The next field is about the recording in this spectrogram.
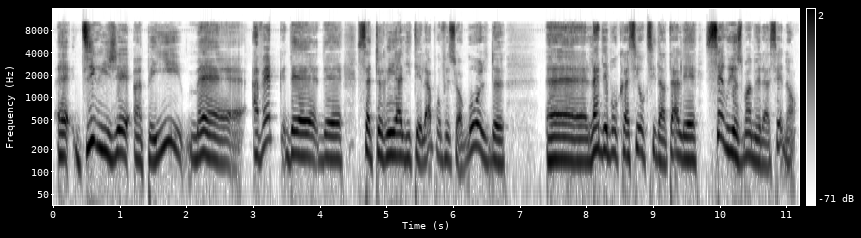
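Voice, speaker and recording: A man from Haiti hosts a radio interview, weighing each word slowly with many pauses. His voice is dark and mellow. The sound is dry and close, with little room echo. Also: fairly high pitch. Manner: slow, deliberate, many hesitations. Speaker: radio host.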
